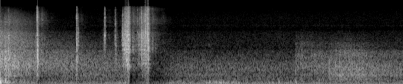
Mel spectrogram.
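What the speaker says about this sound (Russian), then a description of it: "Герман сейчас продемонстрирует это все с выстрелом." Pistol shots crack out during practical shooting training, a few sharp reports in quick succession over the first second and a half, followed by quiet background.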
